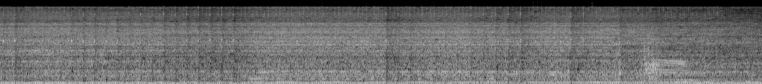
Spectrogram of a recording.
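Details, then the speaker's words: 2004 BMW X3 3.0L six with cylinder 1 misfire codes (P0301), cylinder 1 coil pack pulled as a test: uneven, lumpy, hissy stumbling idle with one dead cylinder; misfire from disconnected ignition coil. "okay guys so we got the coil pack pulled out of the cylinder that should be cylinder one let's start this up see what happens here"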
